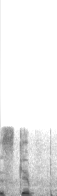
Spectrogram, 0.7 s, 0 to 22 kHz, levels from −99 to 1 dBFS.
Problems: none marked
